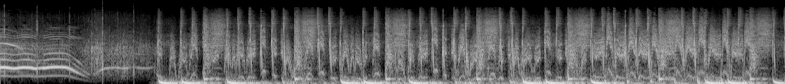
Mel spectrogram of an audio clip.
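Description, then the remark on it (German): A few gliding electronic tones give way to a loud burst of audience applause, dense clapping that continues over a steady, thumping low beat, as a freestyle disc player throws the disc into the air, spins three times and catches it between the legs. “Setzt in die Luft und Sie hören den Applaus.”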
